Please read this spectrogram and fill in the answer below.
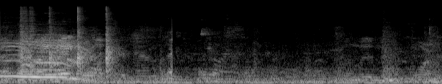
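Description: A man's long held shout in the first second over crowd chatter, then the chatter of the crowd with a few sharp knocks.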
